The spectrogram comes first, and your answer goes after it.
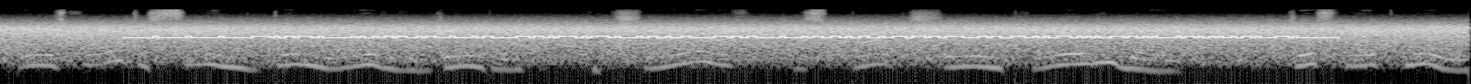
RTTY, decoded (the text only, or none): FLBKV EEKPV VKIWA OLNAY XDFGH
